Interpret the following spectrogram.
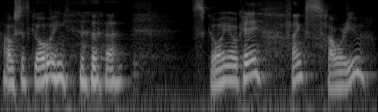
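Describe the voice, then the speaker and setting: A man from Norway, his voice a little high and his pace slow, chats casually with viewers while streaming a game in a Norwegian accent. He's relaxed and hesitant, leans on fillers, and reads the chat aloud.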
